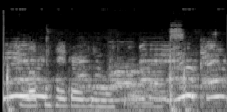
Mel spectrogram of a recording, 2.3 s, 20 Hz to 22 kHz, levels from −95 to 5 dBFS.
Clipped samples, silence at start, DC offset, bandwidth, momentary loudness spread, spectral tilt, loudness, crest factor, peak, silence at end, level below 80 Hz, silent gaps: under 0.1%; 0.05 s; under 0.1%; 7.8 kHz; 10 LU; -5 dB/octave; -16 LUFS; 14 dB; -2 dBFS; 0 s; -44 dBFS; none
